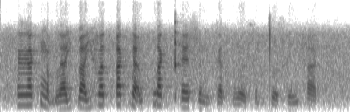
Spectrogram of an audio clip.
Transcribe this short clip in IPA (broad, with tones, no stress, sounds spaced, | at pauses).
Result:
ɣ a˦˥ k̚ ŋ a̰˧˨ m l a˨˦ j ɓ a˨˦ j v a˦˥ t̚ ʔ a˦˥ k̚ l a̰˧˥ w k w a˦˥ k̚ t̪ʰ ɛ˨˦ s ə˨˩ n k a˨˩ t̚ v əː˧˩ x ə̰˧˨ m t̪ o˧˩ s i˨˦ n h a˨˩ k̚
